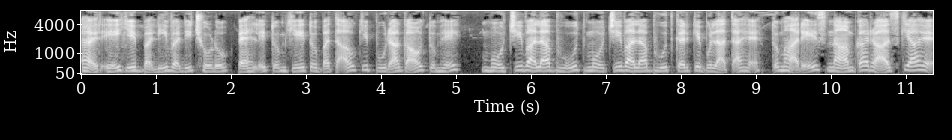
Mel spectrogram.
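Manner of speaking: put-on elderly woman voice, curious, coaxing and persuading. An old woman, sent as the sacrifice, speaks to the cobbler ghost; old village woman's voice. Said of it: "ये सब सुनकर वो बूढ़ी औरत बहुत घबरा जाती है। / वो जो नई नई आई है गांव में, वो बूढ़ी औरत। / वो बूढ़ी औरत। / वो बूढ़ी औरत।".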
